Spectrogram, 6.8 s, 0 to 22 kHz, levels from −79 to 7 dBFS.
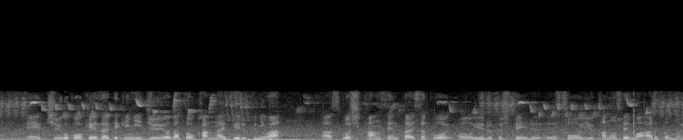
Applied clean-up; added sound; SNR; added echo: none; Bird; 4 dB; none.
